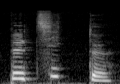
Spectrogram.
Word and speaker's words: petite: إذن المذكر لو ماسكولان نقول بوتي بوتي بوتي، وفي المؤنث لو فيمينان نقول بوتيت، نضيف او بوتيت بوتيت بوتي بوتيت.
